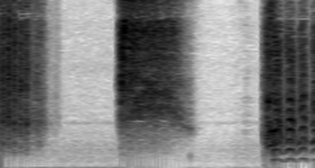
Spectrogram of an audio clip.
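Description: Two short hissing bursts, each about half a second long and about a second apart. Near the end a man breaks into a loud, rapid, high laugh.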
